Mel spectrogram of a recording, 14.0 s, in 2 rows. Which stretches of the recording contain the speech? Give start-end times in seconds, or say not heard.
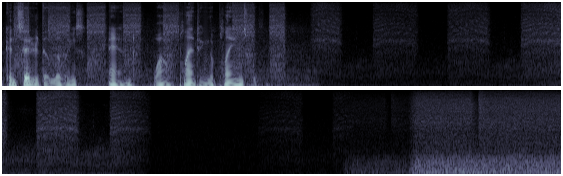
0.0-3.2.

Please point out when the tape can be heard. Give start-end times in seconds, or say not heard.
not heard.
